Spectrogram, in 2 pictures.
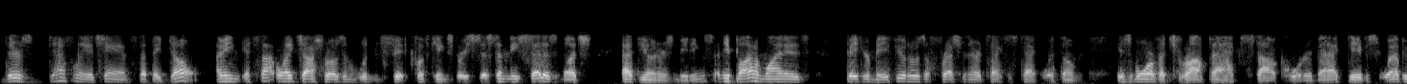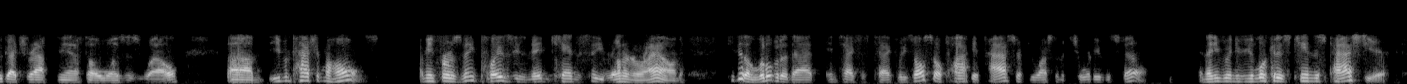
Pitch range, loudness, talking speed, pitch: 110-160 Hz, -22 LUFS, 255 wpm, 130 Hz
